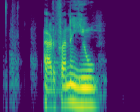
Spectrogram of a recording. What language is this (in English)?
Nawdm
